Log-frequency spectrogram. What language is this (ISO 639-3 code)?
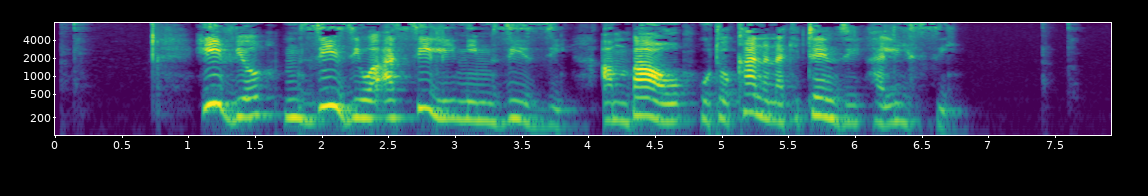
swa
